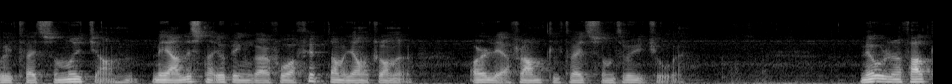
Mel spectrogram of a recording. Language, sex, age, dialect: Faroese, male, 36-60, Suðuroy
